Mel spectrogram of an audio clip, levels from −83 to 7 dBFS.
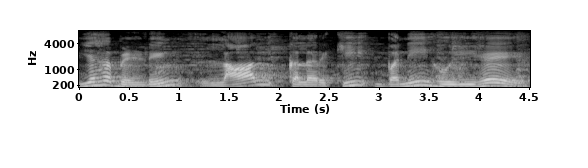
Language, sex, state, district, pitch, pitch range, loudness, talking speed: Hindi, male, Madhya Pradesh, Dhar, 120 Hz, 110-165 Hz, -16 LUFS, 105 wpm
